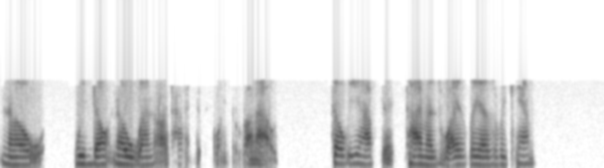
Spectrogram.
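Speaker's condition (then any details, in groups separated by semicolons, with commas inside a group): Cerebral palsy; voice improved over last year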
